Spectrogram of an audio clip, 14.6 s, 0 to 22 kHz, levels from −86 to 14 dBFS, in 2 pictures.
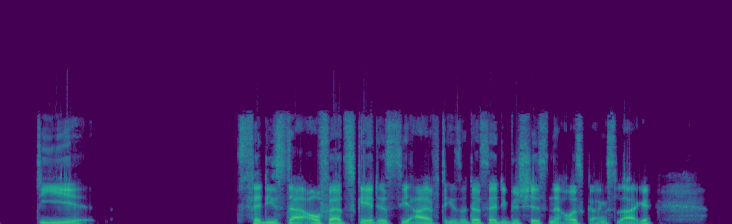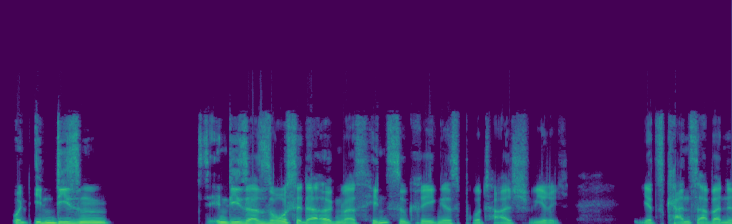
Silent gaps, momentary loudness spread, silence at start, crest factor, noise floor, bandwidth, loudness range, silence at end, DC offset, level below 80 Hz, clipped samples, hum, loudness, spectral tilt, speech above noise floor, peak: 1.17-2.34 s, 7.12-7.29 s, 8.49-8.61 s, 8.67-8.71 s, 8.83-8.87 s, 8.99-9.06 s, 9.13-9.17 s; 12 LU; 0.4 s; 16 dB; under -90 dBFS; 11.5 kHz; 5 LU; 0 s; under 0.1%; -48 dBFS; under 0.1%; none; -19 LUFS; -5 dB/octave; over 71 dB; -4 dBFS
